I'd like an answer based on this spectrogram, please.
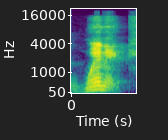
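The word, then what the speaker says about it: WNEC: oh look at that W NEC pronounced w winck I like that winck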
